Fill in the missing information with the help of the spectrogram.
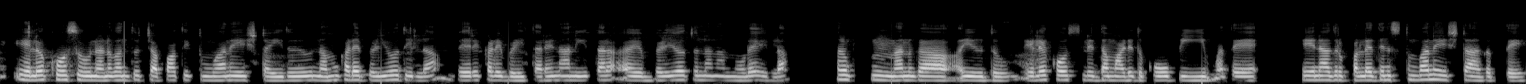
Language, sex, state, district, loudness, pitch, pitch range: Kannada, female, Karnataka, Raichur, -17 LUFS, 195 Hz, 185-205 Hz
